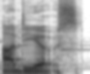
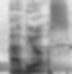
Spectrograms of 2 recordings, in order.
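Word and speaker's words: adiós: that tell me to pronounce it like adios with a D sound. And instead, I have to activate all of the Spanish rules that I'm now learning, which says that the D between two vowels has more of a TH sound.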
